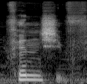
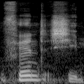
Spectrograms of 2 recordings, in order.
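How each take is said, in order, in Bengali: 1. d ধ্বনিটি বাদ দেওয়া হয়। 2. d ধ্বনিটি স্পষ্টভাবে উচ্চারিত হয়। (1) "এলিজন হলে" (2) "পূর্ণরূপে বলি"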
